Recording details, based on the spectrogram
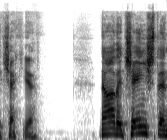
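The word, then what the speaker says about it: Czechia: Let's get an official pronunciation. It's either it's with a K, not a CH in the middle. Can English speakers handle that?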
